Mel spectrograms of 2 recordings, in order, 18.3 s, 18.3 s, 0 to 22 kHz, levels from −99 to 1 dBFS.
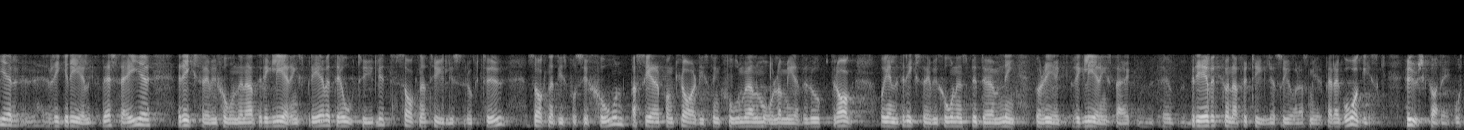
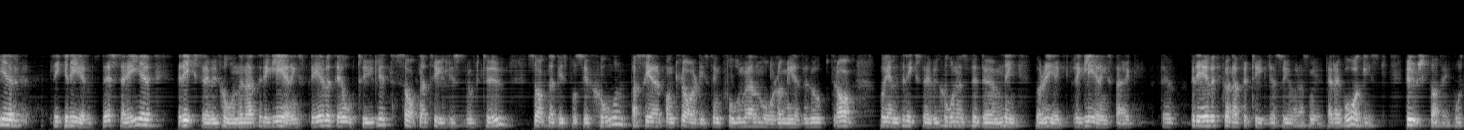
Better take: first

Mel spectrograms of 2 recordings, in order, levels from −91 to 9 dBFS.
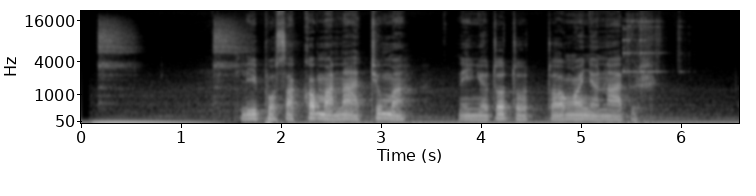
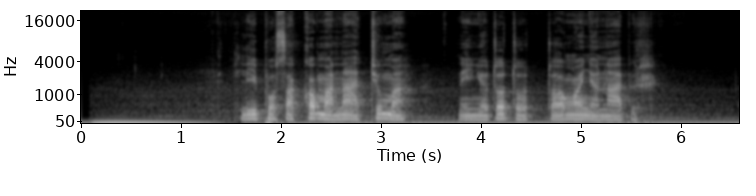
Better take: second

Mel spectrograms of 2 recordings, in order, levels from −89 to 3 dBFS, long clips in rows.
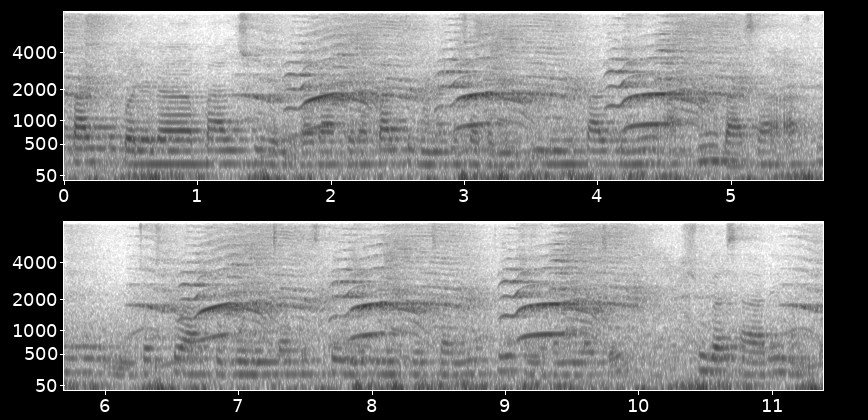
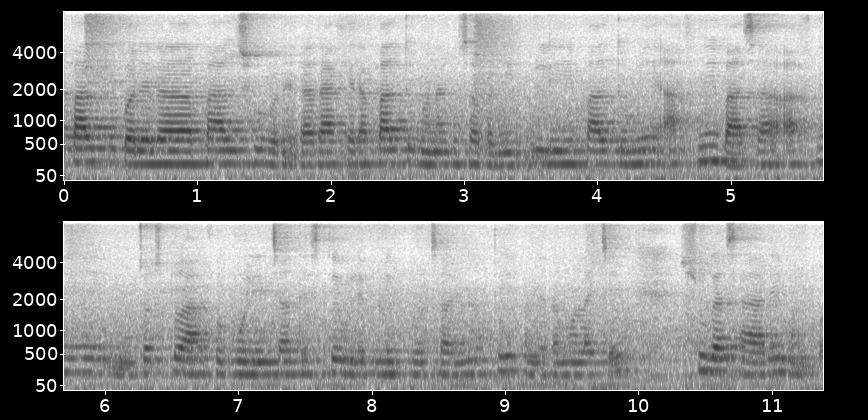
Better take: second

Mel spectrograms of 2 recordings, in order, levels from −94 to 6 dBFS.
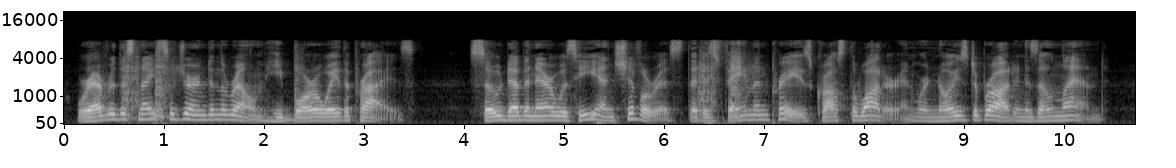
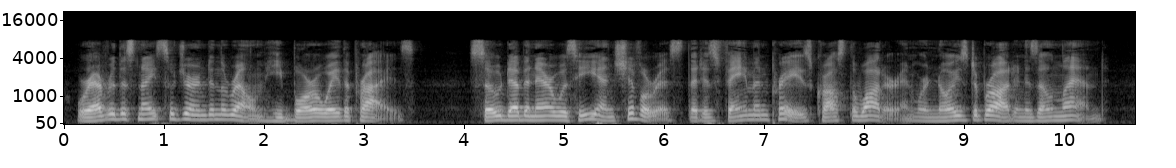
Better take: second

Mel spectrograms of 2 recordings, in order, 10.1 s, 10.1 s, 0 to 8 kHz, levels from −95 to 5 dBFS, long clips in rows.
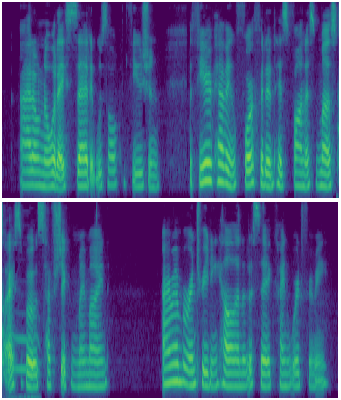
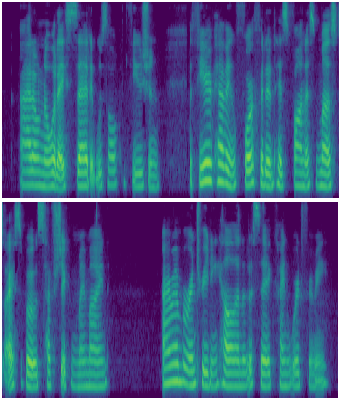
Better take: second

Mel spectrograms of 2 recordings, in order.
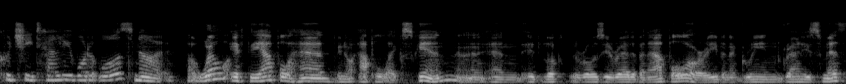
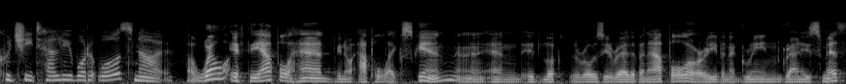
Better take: second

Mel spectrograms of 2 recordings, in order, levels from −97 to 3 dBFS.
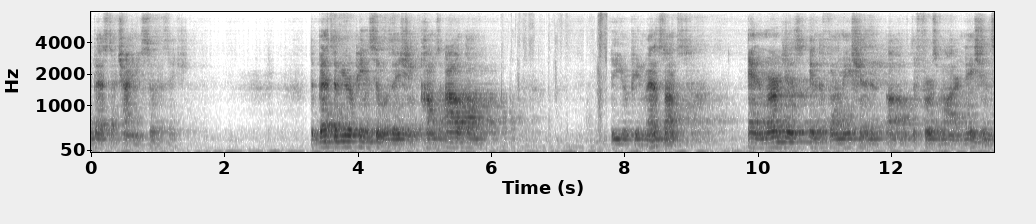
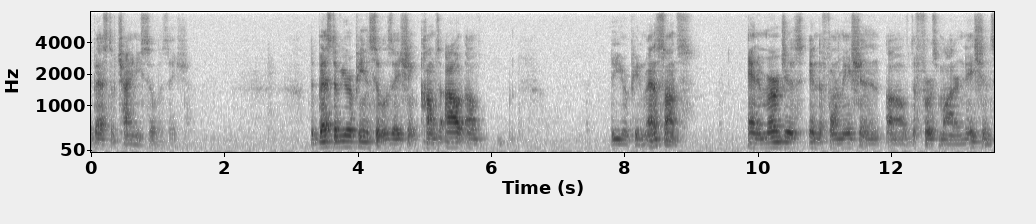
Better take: second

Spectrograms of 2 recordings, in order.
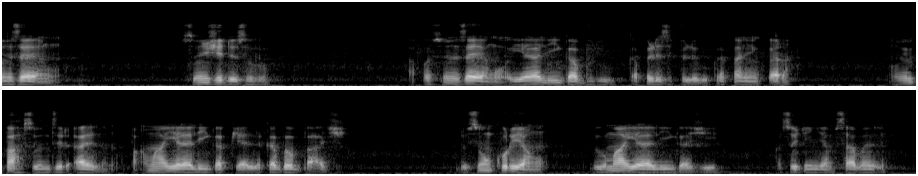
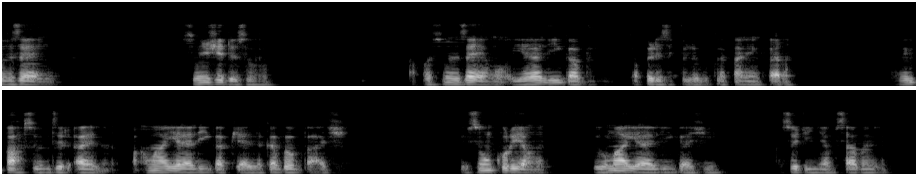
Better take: first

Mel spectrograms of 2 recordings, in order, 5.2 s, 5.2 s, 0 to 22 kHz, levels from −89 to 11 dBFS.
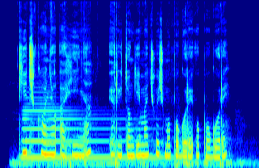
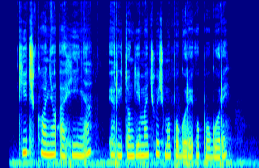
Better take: second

